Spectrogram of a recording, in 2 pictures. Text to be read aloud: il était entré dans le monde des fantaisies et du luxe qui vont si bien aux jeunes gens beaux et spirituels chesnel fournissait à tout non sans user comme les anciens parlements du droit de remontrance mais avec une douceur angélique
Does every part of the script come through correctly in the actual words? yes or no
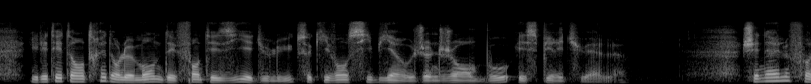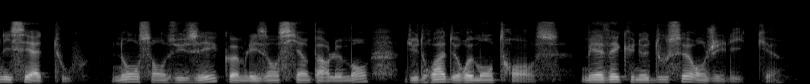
yes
